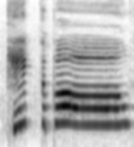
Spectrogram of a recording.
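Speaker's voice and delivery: slow, high, loud football yell; shout. A narrator's reading. Benz yelling to his teammate in the game, slow loud shout. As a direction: bellow it across the pitch. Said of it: "shouts Benz".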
